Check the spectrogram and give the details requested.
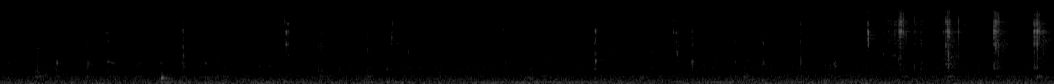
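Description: A person chewing food with faint, scattered wet mouth clicks, then a run of louder, sharper crunchy bites near the end.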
